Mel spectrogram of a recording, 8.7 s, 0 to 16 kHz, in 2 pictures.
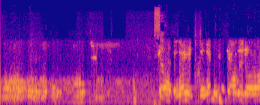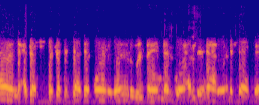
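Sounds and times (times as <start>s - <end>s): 
speech: 0.5s - 0.9s, 2.6s - 8.6s
voice talking over a poor cell phone connection: 4.6s - 8.6s.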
